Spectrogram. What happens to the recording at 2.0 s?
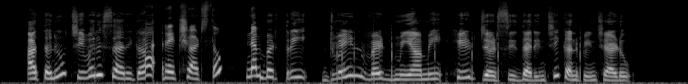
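At 2.0 s the speech falls inside a section at the wrong speed, 1.45 to 2.60 s, running 1.33 times fast and about five semitones high, likely from playback against a mismatched clock.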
